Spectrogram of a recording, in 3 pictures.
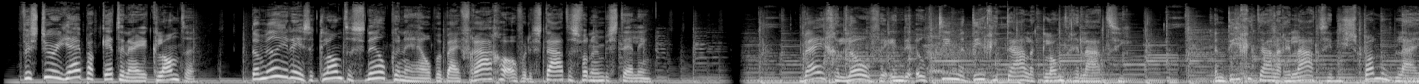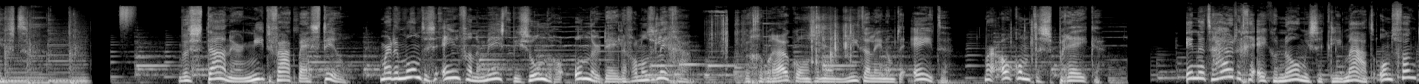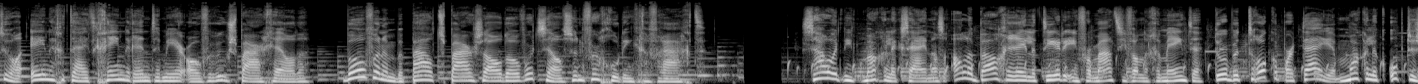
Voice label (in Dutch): NL corporate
